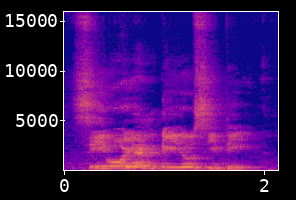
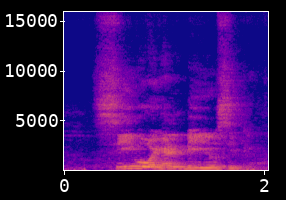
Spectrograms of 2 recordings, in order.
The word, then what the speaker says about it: conduct: Here the stress is on second syllable.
